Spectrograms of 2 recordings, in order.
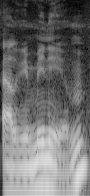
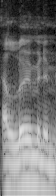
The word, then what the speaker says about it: aluminium: Well, no, they mean the same thing, but the English and the Australian official pronunciation is aluminium, right, and aluminum is the American one, right?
